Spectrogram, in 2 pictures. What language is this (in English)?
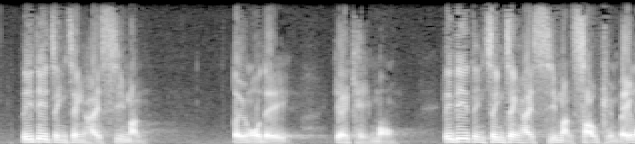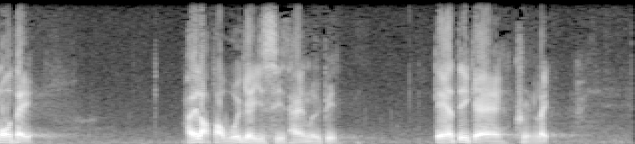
Cantonese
